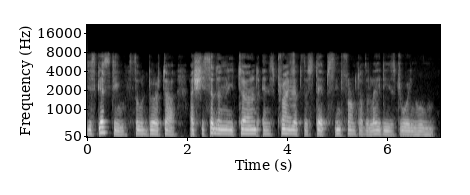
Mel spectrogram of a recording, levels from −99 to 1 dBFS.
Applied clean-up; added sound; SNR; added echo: neural mask model Resemble Enhance denoiser.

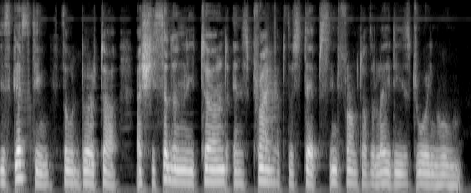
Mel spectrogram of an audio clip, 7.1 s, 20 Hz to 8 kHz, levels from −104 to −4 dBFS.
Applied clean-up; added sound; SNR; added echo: neural mask model DeepFilterNet 3.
